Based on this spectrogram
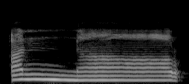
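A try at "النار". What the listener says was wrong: La, tidak. An-nar. La, ucapkan an-nar. Alifnya masih tebal. An-nar. Ya, alifnya. Jangan baca dulu ra-nya. Baca sampai alif saja. Anna.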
